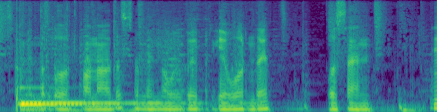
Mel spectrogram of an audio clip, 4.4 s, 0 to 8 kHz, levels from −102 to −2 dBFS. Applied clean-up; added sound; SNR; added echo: neural mask model RNNoise.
